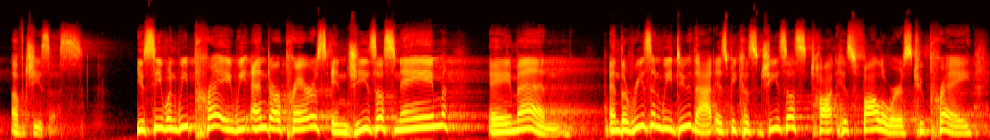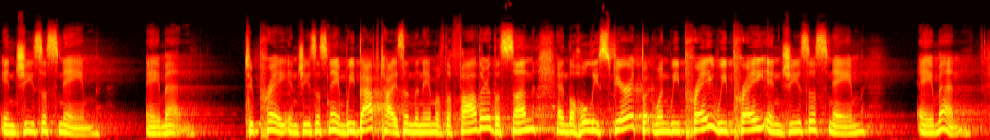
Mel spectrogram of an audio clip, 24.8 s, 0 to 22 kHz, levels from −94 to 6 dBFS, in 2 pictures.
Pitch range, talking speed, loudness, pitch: 170-235 Hz, 150 wpm, -21 LUFS, 200 Hz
